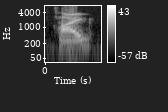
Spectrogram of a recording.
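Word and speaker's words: Tadhg: it stands for Tiger which is my middle name you're probably familiar with that name tige yes yes it's it's very it's it's Gaelic it's Irish no one from home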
